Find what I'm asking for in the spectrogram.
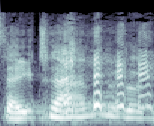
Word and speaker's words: seitan: Yeah, I'm more, tell me more about how you make seitan. And they're like, oh, it's actually pronounced seitan.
